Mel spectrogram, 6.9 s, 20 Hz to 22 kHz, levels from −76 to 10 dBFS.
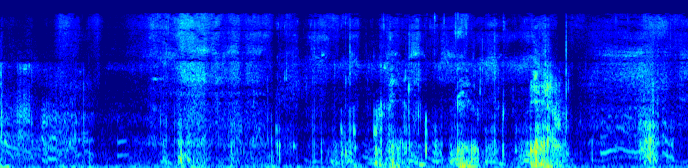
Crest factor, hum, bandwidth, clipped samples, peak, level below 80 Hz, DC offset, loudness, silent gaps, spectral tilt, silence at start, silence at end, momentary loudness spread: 28 dB; none; 16 kHz; under 0.1%; -8 dBFS; -44 dBFS; under 0.1%; -34 LUFS; none; -3.5 dB/octave; 0 s; 0 s; 13 LU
